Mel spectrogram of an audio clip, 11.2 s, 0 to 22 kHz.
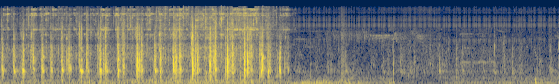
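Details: Pair of Clydesdale horses, Cyril and Monty, pulling a carriage in harness: loud, rapid hoof clip-clop for about six seconds, clustered clicks near 165 per minute, then fading to quiet background with a few faint taps.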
